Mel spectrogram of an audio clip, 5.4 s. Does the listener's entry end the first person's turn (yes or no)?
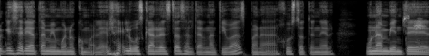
no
